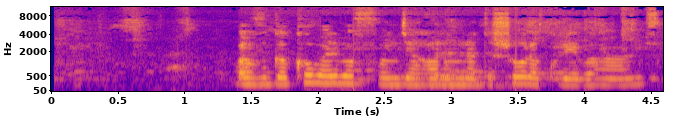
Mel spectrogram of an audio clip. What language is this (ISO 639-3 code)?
kin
